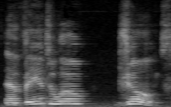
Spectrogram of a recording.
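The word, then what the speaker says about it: Evangelo Jones: set the record straight I apologize for mispronouncing it it's Evangel o Jones all right have angel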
